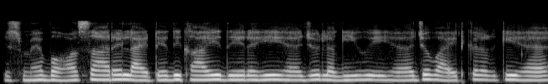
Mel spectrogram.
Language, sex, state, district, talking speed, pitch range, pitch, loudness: Hindi, female, Haryana, Jhajjar, 185 wpm, 195-215 Hz, 205 Hz, -15 LUFS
